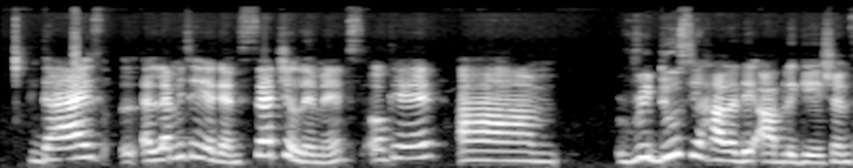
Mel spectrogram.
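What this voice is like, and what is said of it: Thick accent. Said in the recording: “I know my accent is thick this episode”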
